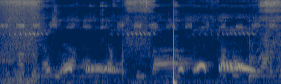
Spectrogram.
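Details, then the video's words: Spotted dove cooing in a bird-luring recording: mellow low coos, some long and some short paired notes, over a steady high hum with a sharp click near the middle. "Pikat Tekukur"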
